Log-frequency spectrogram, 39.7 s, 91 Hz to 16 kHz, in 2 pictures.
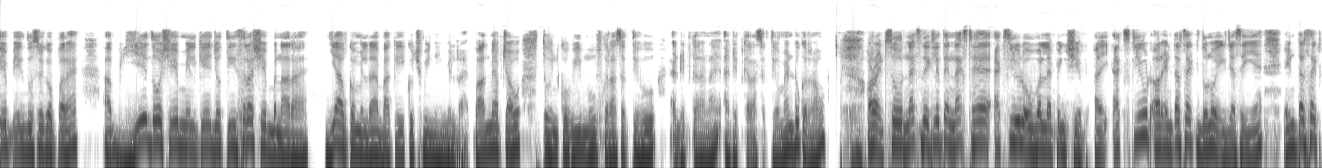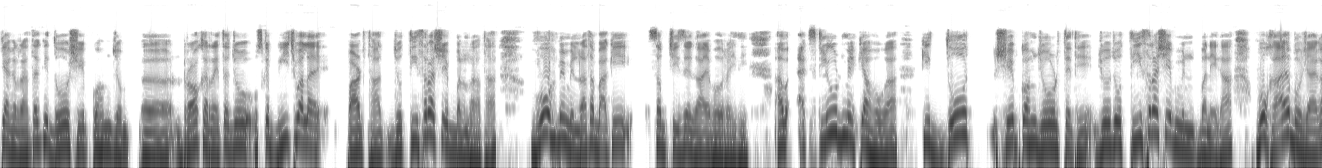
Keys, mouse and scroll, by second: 11.0 ctrl+z, 12.4 click, 13.2 click.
